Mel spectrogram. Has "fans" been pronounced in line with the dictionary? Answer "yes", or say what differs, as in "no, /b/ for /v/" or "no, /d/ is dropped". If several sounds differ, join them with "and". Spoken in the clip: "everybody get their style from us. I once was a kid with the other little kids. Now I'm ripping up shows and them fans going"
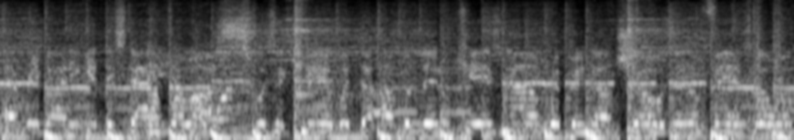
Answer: yes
